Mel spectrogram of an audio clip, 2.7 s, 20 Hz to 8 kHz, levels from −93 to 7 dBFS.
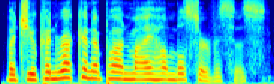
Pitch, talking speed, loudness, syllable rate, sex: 205 Hz, 175 wpm, -16 LUFS, 5.0 syllables/s, female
